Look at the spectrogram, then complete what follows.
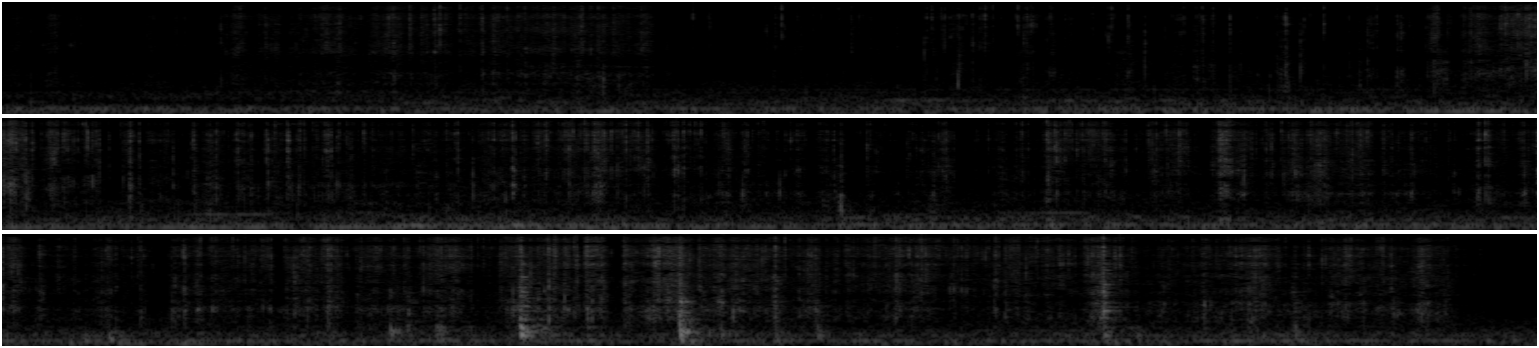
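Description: Aluminium foil being crinkled and torn open by hand as it is unwrapped from a small toy car. The crackling picks up about two seconds in and is sharpest near the end.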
